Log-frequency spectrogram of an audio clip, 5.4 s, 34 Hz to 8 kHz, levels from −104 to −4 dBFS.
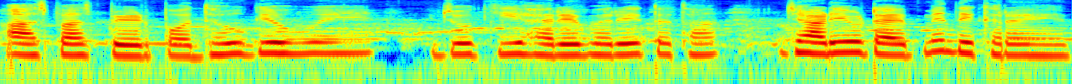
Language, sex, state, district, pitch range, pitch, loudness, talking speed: Hindi, female, Uttar Pradesh, Lucknow, 230-255 Hz, 240 Hz, -18 LUFS, 190 wpm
